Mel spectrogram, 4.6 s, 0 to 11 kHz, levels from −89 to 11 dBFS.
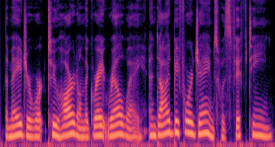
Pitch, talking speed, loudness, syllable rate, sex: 175 Hz, 195 wpm, -16 LUFS, 5.1 syllables/s, female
